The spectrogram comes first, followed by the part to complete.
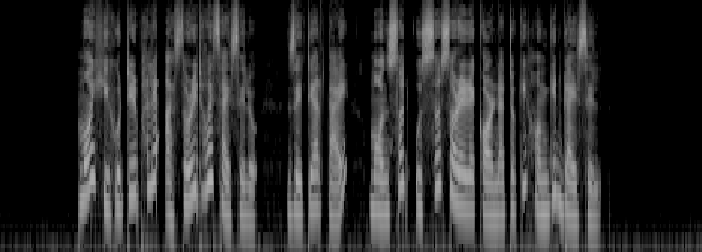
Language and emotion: Assamese, happy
